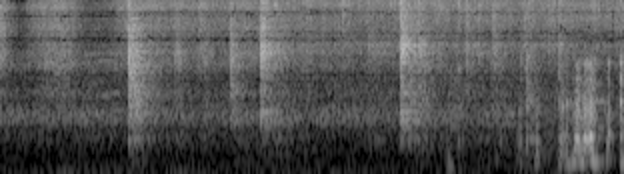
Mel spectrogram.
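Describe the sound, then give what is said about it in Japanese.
A wok is tossed while stir-frying fried rice: a few scraping, clattering hits over a faint sizzle, quickening into a cluster at the end. “チャーハン多分鍋振ってんのかな、うん、振ってる振ってる振ってる振ってる、うん、鍋振ってる”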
